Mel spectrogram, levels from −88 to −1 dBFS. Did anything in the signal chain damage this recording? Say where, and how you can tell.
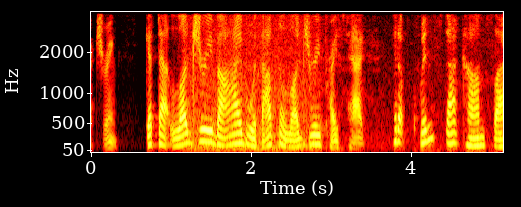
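Yes, in the call processing stage. Noise suppressor artifacts run through the whole clip: the suppressor pulls the steady background down by about 20 dB, frame by frame in each band, so the noise sinks in the gaps and swells back under the speech. Bands the suppressor judges to be noise are attenuated even while someone is talking.

Speech cut by the noise suppressor occurs at 0.00 to 0.33 s and again at 3.78 to 4.14 s. In each span, roughly a tenth of a second of speech is treated as noise and turned down with it, by up to about 9 dB in the first case and about 20 dB in the second. Soft consonants or word endings there sound swallowed. The level drops rather than the sound breaking up, which points to the suppressor's gain decision rather than a dropout.

The noise suppressor is catching up from 1.14 to 2.90 s. 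The room noise jumps by about 23 dB around 1 s, and the suppressor's noise estimate lags behind. For those 1.76 s the new noise gets only about 8 dB of reduction, so it comes through louder before sinking as the estimate adapts. The band limit at 4 kHz from the G.711 mu-law path is the codec's normal narrowband behaviour, not part of this.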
